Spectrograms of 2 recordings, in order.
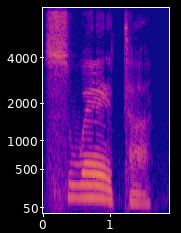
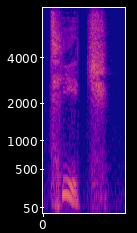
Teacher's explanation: in Modern English the long air changes to the sound e and the final schwa is dropped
